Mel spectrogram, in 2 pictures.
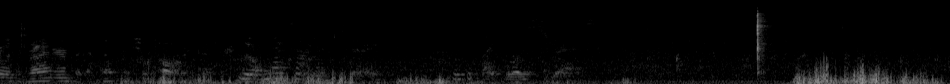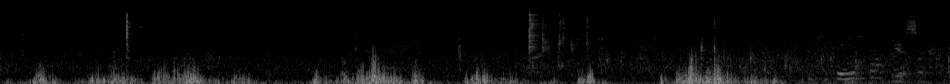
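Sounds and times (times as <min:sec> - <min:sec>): hoof nippers snapping: 0:07.5 - 0:07.8, 0:10.7 - 0:11.0, 0:14.0 - 0:15.7.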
